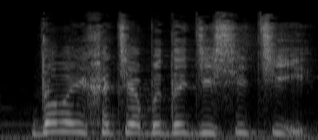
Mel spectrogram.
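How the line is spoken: Shouting out window. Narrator (Russian): закричала Инга в окно

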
